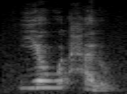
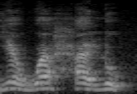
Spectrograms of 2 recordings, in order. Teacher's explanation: the fatha on the waaw just glides to let a sukun in its place for a smoother pronunciation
